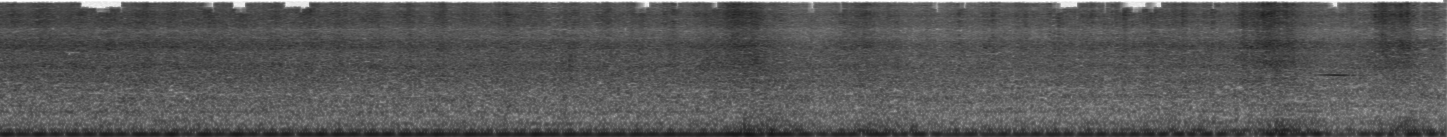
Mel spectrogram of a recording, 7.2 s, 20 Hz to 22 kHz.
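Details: 400 big block long-bed truck outside with new spark plugs, after the head came off to fix the exhaust bolt holes: deep, steady V8 rumble with even low pulses and smooth rev changes, no knocks or misses; healthy.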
